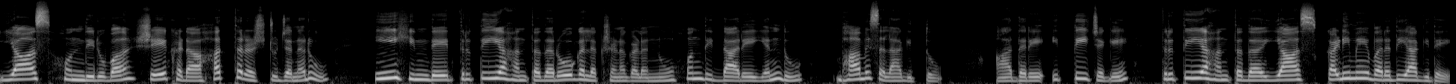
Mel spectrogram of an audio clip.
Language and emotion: Kannada, neutral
